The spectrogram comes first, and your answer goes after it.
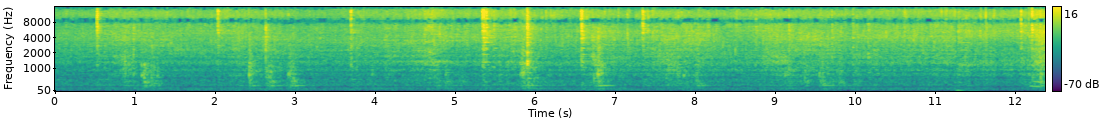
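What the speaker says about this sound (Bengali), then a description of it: "আমি চালটা দিলাম এবার এটাকে আমি ভালো করে কষাবো" Rice being stir-fried in a pan with machha matha (fish head) for muri ghonto, with steady sizzling and repeated scraping stirs that are close and moderately loud, and no talking.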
